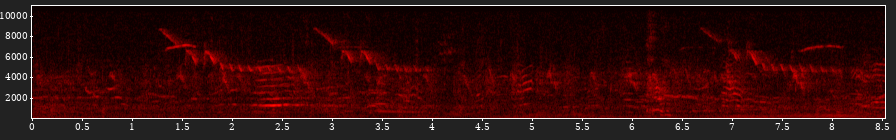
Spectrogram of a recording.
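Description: Small songbirds chirping and twittering outdoors, many short quick calls with sliding pitch. A steady low hum of several held tones runs beneath them and grows stronger about halfway through.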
